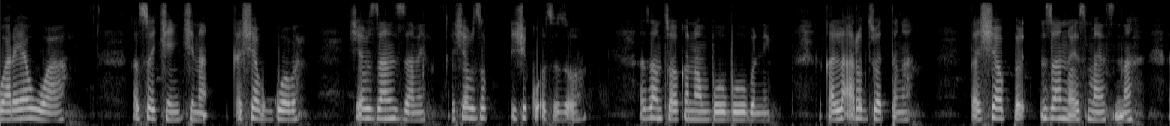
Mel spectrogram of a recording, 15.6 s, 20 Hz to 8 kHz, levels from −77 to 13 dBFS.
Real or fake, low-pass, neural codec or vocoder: real; 7.2 kHz; none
